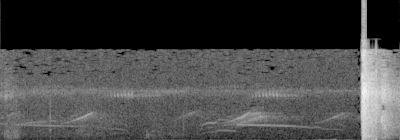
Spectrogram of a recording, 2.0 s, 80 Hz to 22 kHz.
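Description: A single shot from a .22 semi-automatic target pistol near the end, a sharp crack followed by a short echo.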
